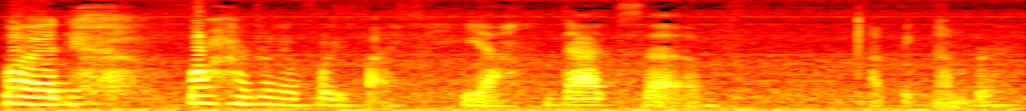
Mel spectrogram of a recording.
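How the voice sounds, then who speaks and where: The woman's loudness swings widely. Background noise is noticeable throughout. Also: moderate pace. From Mexico. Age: 20s. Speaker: vlogger. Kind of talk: personal video diary. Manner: halting, many fillers.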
